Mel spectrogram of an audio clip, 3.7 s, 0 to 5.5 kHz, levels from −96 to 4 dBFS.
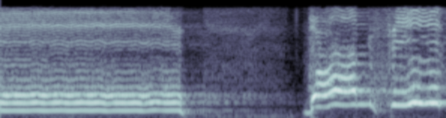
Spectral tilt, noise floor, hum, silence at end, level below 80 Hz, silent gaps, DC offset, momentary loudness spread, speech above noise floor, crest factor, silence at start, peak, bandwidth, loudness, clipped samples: -8.5 dB/octave; -45 dBFS; none; 0 s; -54 dBFS; none; under 0.1%; 8 LU; 31 dB; 14 dB; 0 s; -2 dBFS; 4.8 kHz; -16 LUFS; under 0.1%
